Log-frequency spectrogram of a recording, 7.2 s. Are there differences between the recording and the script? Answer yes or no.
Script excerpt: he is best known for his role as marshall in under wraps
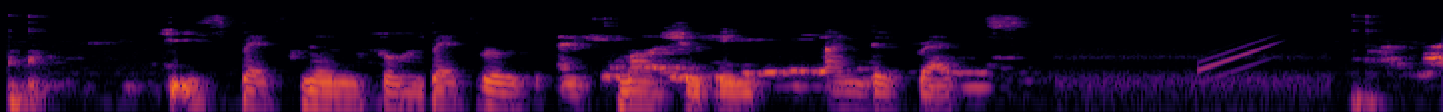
yes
